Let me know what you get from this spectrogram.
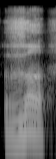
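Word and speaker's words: vingt: Oui, effectivement, vin, V-I-N-G-T, le G est muet. Encore une fois, tous les mots de cette famille-là vont être exactement comme vin.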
